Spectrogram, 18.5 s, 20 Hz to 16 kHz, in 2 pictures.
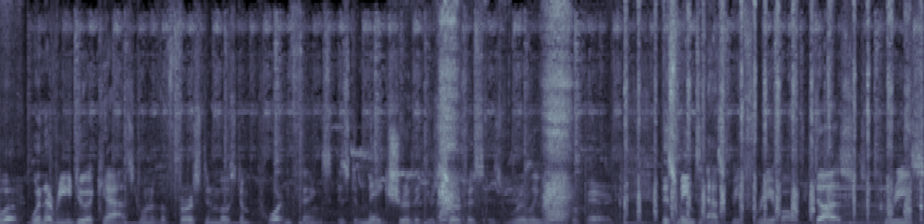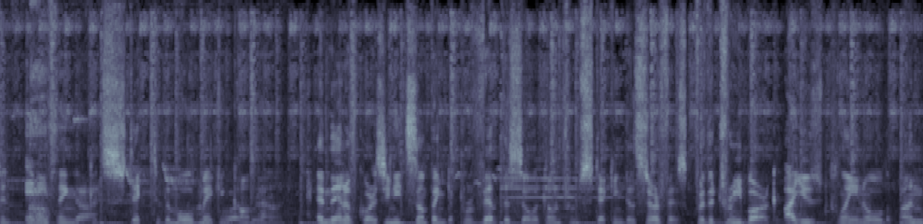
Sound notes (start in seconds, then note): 4.0 puffing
